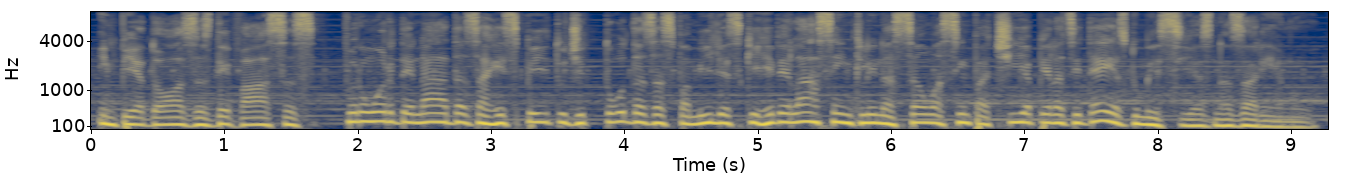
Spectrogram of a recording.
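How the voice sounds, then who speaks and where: A man with a Brazilian accent giving a solemn, measured audiobook narration of literary prose, with phrases falling at the end. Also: fairly high pitch, a little mellow. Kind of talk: scripted literary narration of a religious historical novel. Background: background music.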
